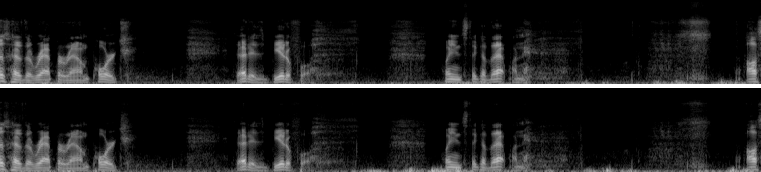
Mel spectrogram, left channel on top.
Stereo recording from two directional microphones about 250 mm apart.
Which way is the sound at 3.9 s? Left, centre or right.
Centre.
